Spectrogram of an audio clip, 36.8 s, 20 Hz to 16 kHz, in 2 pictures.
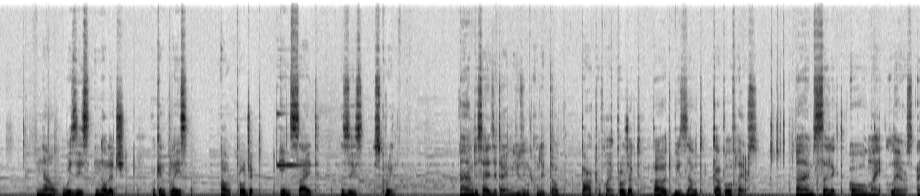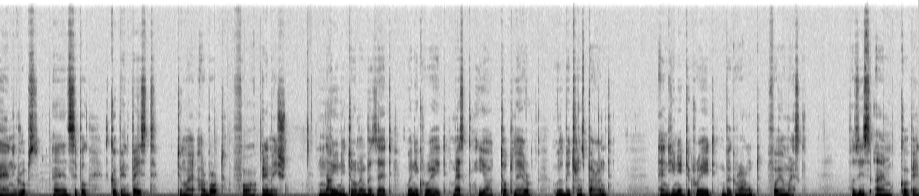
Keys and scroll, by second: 6.8 space, 9.2 space, 13.1 space, 20.5 ctrl+z, 20.9 space, 24.0 space, 26.0 space.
